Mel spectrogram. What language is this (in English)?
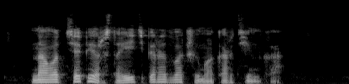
Belarusian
